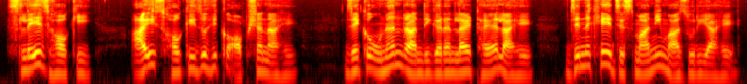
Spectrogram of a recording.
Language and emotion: Sindhi, neutral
